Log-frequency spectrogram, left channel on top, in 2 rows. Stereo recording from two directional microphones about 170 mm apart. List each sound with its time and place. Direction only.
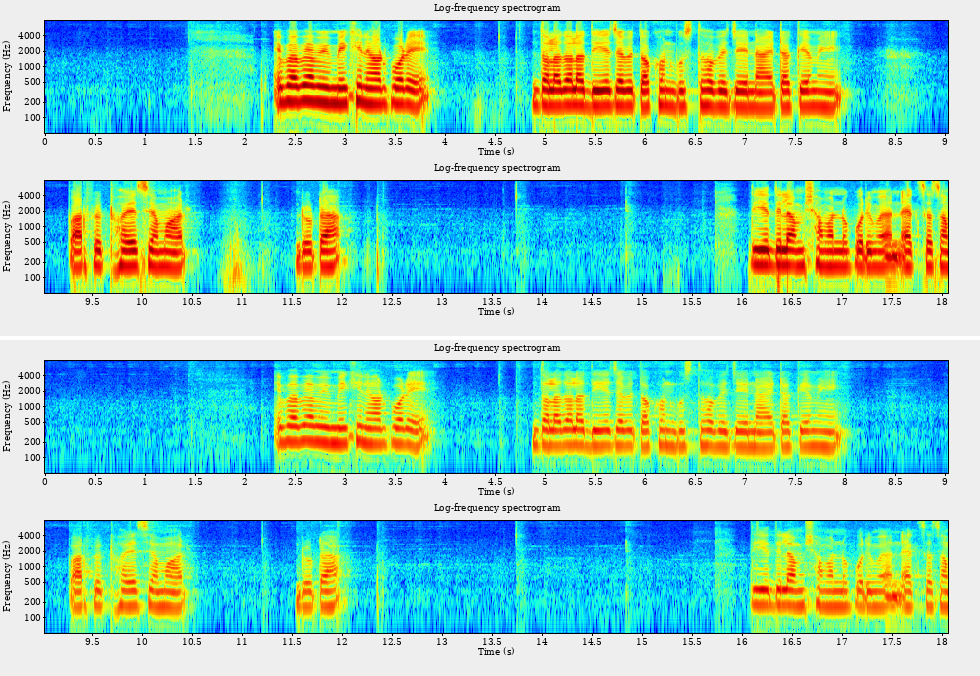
1.5 s speech: 30° left (ahead or behind)
9.2 s speech: 30° left (ahead or behind)
11.2 s a sound: 25° left (ahead or behind)
13.7 s tick-tock: 25° left (ahead or behind)
15.7 s a sound: 30° left (ahead or behind)
16.0 s speech: 35° left (ahead or behind)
